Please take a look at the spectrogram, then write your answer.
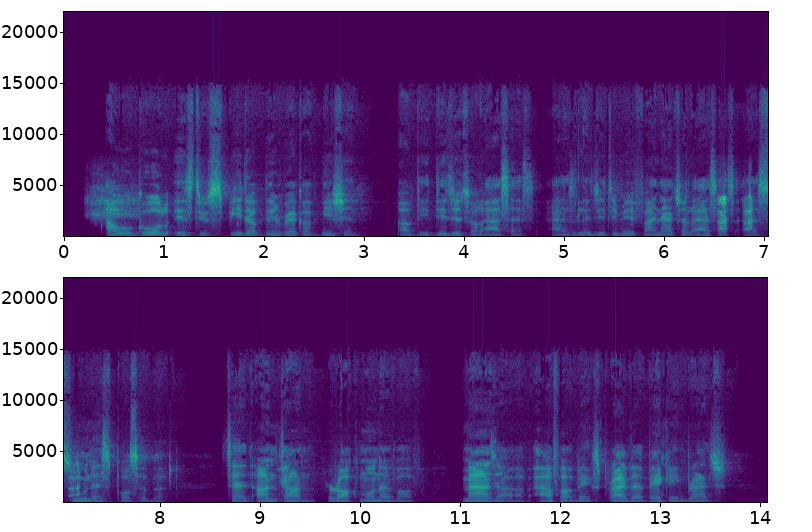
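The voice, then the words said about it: Put-on Wakandan accent, Russian-sounding. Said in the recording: “I'll read this in Wakandan so you can tell the difference ... See, that's Wakandan, not Russian ... I would argue that your previous accent is now more Russian sounding than Wakandan sounding”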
